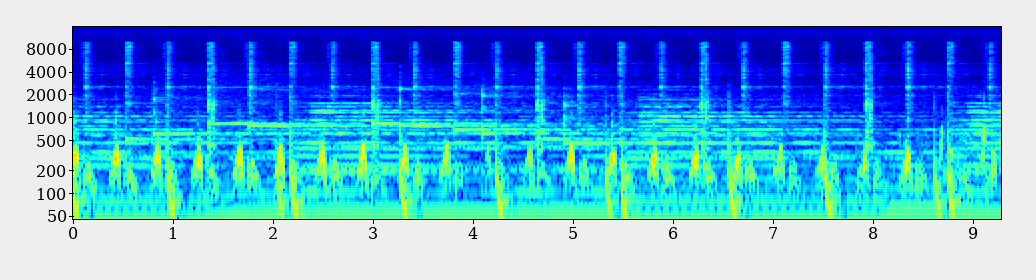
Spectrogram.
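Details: Rapid, regular whooshing fetal heartbeat on a Cofoe HB 2001S fetal Doppler at about 146 beats a minute, over a steady hum.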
